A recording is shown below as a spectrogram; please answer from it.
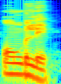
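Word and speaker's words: Ongole: साहीवाल नस्ल के एग और स्पर्म थे और ओंगल, जो ओंगले इसको प्रोनाउंसिएट कर सकते हो, आंध्र प्रदेश की ब्रीड है ये, उस पर ये ऐसा ट्राई किया गया है।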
